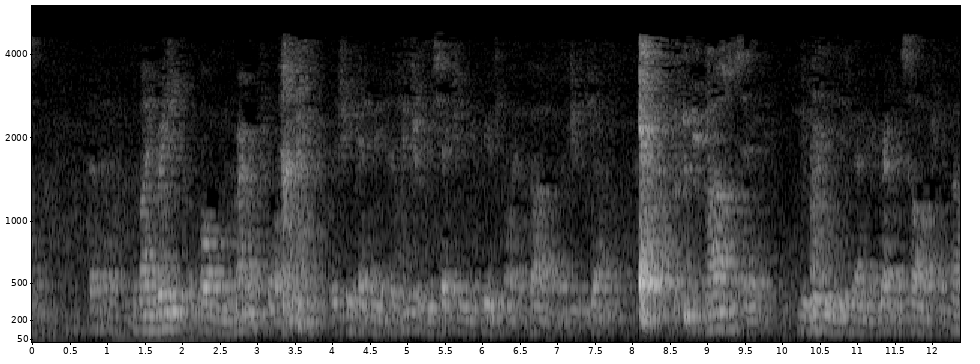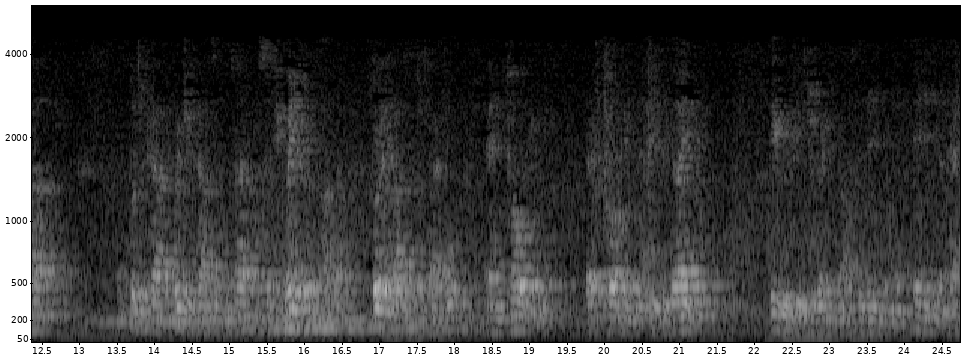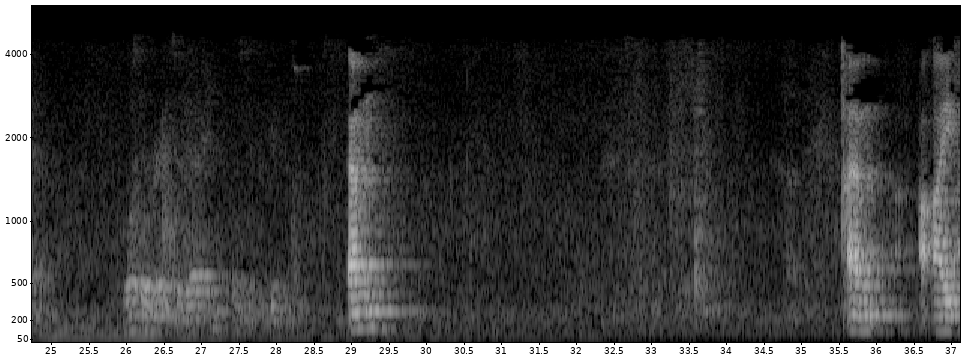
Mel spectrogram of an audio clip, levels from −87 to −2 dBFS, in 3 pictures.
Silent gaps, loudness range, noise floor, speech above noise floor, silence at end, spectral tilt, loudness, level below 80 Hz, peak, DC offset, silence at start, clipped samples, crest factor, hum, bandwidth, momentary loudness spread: none; 11 LU; -60 dBFS; 23 dB; 0 s; -4 dB/octave; -39 LUFS; -72 dBFS; -12 dBFS; under 0.1%; 0 s; under 0.1%; 26 dB; none; 4.8 kHz; 23 LU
